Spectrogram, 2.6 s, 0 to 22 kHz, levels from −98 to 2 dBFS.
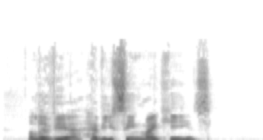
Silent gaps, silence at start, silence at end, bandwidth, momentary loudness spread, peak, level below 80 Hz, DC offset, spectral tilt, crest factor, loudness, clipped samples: none; 0.3 s; 0.55 s; 15.5 kHz; 10 LU; -26 dBFS; -78 dBFS; under 0.1%; -5 dB/octave; 18 dB; -43 LUFS; under 0.1%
